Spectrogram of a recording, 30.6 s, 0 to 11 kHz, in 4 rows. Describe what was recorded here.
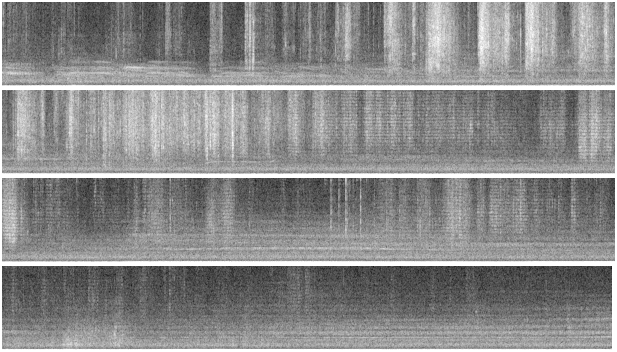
around one of my favourite places, excavation work has started, an artificial pond for water management will be built. drone and hum of machines, and the motorway is quite present too today because of south west wind. (Sony PCM D50, Primo EM172)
